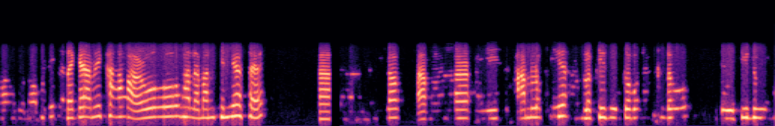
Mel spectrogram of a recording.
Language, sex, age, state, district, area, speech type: Assamese, female, 60+, Assam, Jorhat, urban, conversation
